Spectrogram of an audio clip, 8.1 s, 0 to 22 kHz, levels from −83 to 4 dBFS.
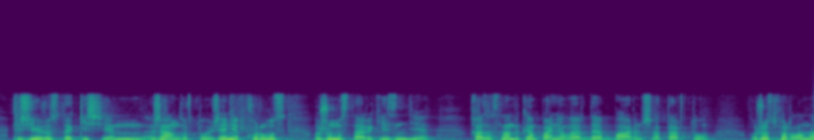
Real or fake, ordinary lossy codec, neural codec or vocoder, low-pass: real; none; none; 7.2 kHz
